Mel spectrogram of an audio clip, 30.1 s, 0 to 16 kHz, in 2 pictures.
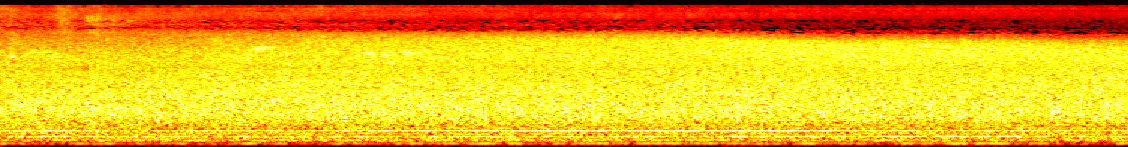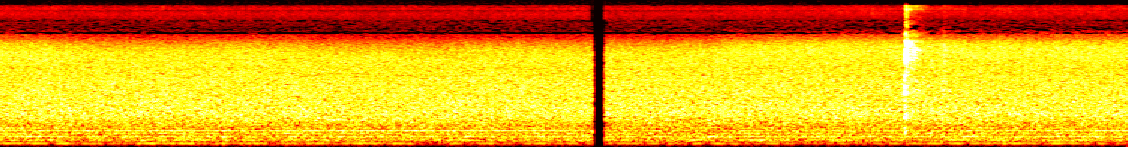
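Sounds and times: electric fans hissing and humming: 0:00.0 - 0:30.0.

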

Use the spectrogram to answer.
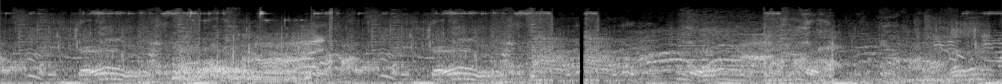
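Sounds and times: creature growling and yelping: 0:01.5 - 0:03.7.

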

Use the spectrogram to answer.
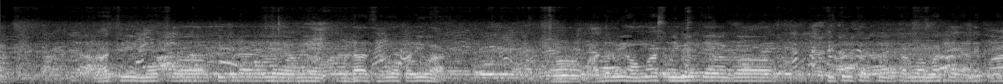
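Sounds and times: man speaking: 0:00.8 - 0:04.9, 0:05.5 - 0:10.0.

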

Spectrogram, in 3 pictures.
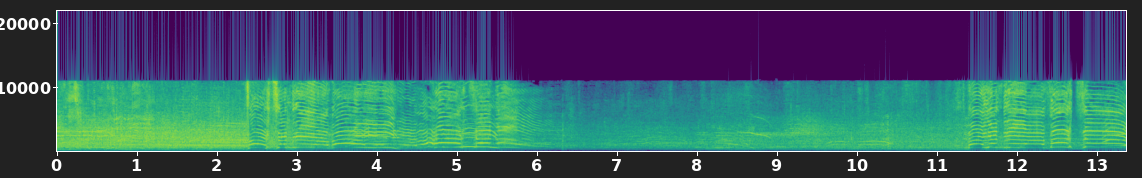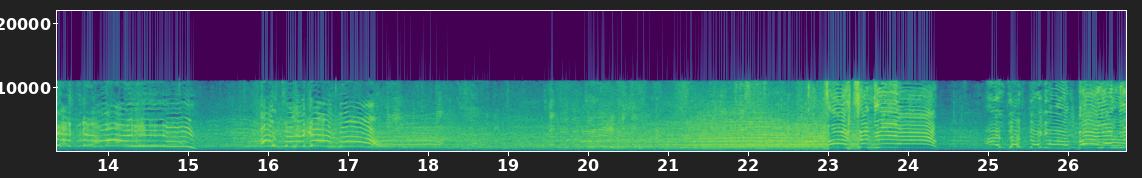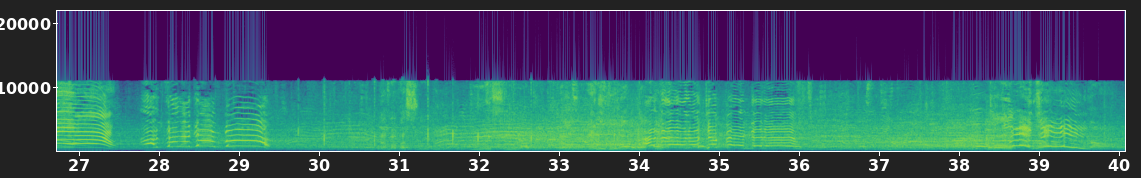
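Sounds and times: crowd murmur in hall: 0:00.0 - 0:16.5, 0:27.2 - 0:40.0
high-pitched shouting: 0:33.5 - 0:36.1.

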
